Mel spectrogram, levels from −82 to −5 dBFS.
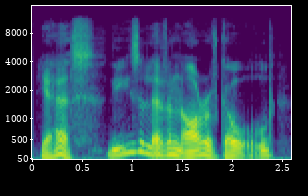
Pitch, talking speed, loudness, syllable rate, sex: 130 Hz, 140 wpm, -15 LUFS, 4.6 syllables/s, male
